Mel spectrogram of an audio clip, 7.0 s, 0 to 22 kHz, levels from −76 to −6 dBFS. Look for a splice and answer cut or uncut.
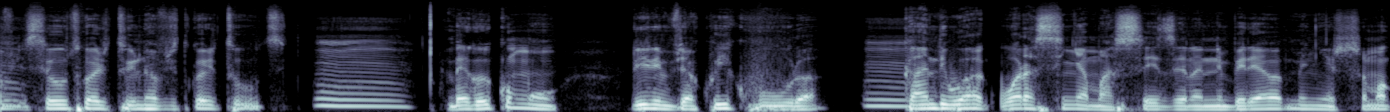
uncut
